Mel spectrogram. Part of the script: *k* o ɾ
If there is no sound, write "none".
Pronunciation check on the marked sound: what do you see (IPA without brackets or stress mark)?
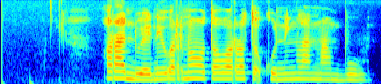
ʔ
